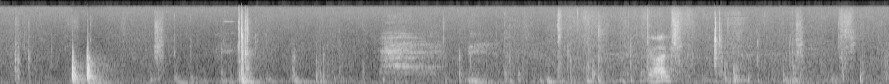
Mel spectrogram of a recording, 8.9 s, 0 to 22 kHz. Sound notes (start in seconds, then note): 0.7 knock at door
